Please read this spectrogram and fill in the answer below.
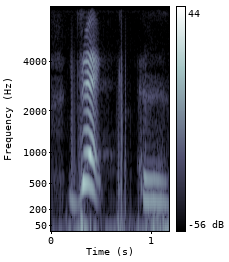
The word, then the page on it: thick: British English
